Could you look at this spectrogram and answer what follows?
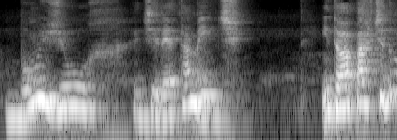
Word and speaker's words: bonjour: olha só que legal uma palavra simples Bonjour você pode perceber que a gente pronuncia a gente escreve bonjou ur mas na verdade o o com u tem som de quê De u então eu não vou falar bonjou ur eu vou falar bonjur diretamente Então a partir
